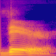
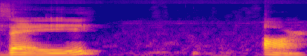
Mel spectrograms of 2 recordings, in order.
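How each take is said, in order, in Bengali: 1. শব্দ দুটি মিশে একটি ছোট উচ্চারণ-অংশ হয়ে যায়। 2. দুটি শব্দই পুরোপুরি আলাদাভাবে বলা হয়।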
